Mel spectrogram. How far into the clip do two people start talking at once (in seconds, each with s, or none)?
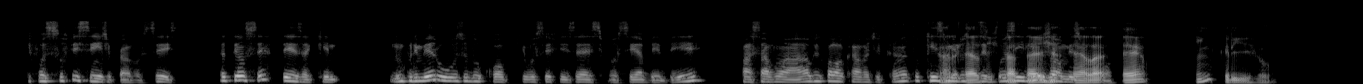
9.4 s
